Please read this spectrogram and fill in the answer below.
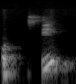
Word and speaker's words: putc: These are pronounced as get C and put C.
